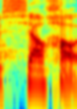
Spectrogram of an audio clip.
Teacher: that's first tone, fourth tone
